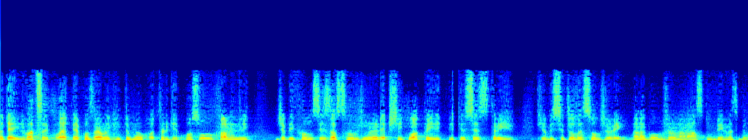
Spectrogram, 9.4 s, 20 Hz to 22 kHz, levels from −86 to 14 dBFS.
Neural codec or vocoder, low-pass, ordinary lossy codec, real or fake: codec, 44.1 kHz, 0.9 kbps, DAC; 14.4 kHz; MP3, 48 kbps; fake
